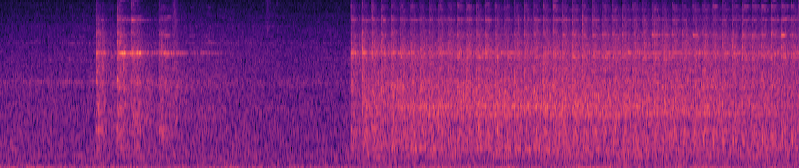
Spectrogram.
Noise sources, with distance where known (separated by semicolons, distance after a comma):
jackhammer, near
